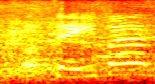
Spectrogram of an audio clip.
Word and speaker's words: Saba: Nick Zachar, thanks for bringing your film, Saba, the Unspoiled Queen. Did I pronounce it right?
